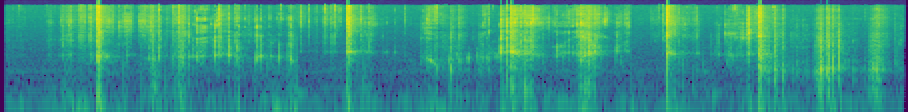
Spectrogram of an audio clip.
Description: Chewing ice

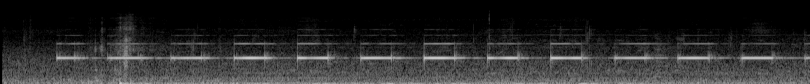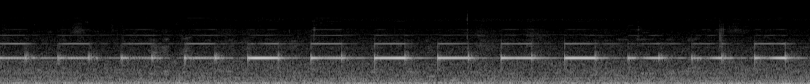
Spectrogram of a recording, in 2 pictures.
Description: tractor reversing in the park

